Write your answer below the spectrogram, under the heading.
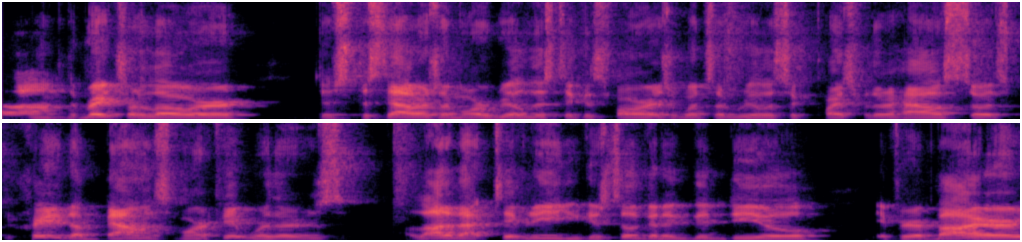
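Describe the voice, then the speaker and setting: Very fast and with fairly even intonation, a man talks at medium pitch. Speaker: real estate agent. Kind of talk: interview answer. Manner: soft-spoken.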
